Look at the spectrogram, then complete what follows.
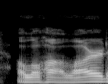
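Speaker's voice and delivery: ordinary talk, nothing marked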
